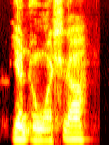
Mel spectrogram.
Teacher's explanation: Okay, let's practice that. So the last sound in this phrase is a Tlingit L, and you don't voice it. You don't put your voice through. You just breathe out the sound.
